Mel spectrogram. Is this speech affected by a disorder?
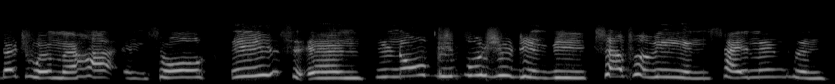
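Yes: cerebral palsy; no longer takes medication, treated at age 8, arms opened up lately, slow typing, extra exam time.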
